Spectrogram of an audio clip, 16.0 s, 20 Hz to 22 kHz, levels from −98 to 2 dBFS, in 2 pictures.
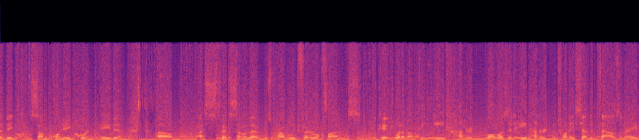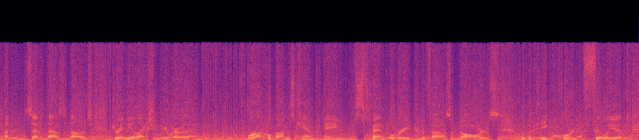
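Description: Throughout, the audio shows low bit depth without dither: grainy distortion nearly as loud as the signal, tracking it, likely from truncation to about 4 bits.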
